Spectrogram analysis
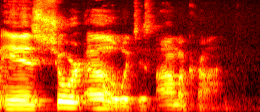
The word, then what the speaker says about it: Omicron: short Oh which is Omicron Omicron not Unicron Unicron is a villain in the transformer universe but on Omicron it's not Omicron is a Greek letter so Omicron is a short o sound okay stop okay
